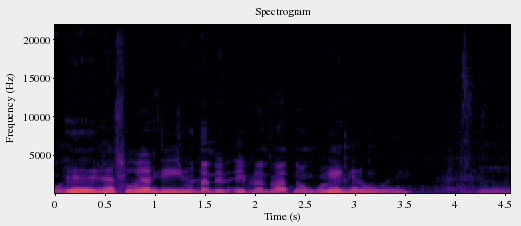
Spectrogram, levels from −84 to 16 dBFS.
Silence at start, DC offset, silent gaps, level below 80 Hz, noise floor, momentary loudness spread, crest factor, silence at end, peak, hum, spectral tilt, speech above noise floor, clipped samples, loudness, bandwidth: 0 s; under 0.1%; none; -68 dBFS; -60 dBFS; 20 LU; 16 dB; 0 s; -18 dBFS; none; -8.5 dB/octave; 27 dB; under 0.1%; -33 LUFS; 17 kHz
